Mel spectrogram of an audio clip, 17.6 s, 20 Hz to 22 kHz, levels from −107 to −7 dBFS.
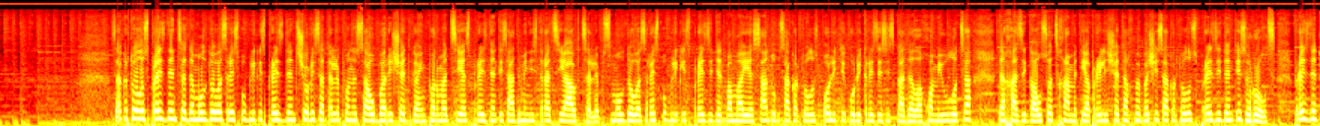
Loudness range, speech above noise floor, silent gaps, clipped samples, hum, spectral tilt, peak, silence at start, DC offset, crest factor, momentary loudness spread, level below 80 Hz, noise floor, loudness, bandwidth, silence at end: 2 LU; 20 dB; none; 0.1%; none; -5.5 dB/octave; 0 dBFS; 0.15 s; 2%; 12 dB; 6 LU; -30 dBFS; -32 dBFS; -12 LUFS; over 20 kHz; 0 s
